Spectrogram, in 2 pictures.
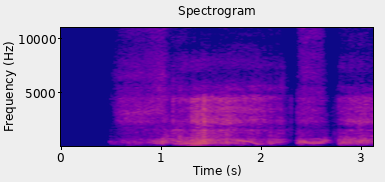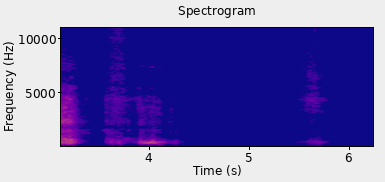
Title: Morning thick, snotty cold blows and a few messy sneezes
